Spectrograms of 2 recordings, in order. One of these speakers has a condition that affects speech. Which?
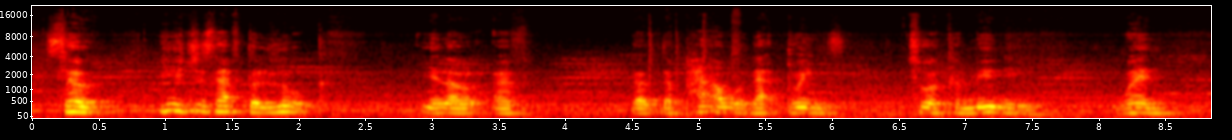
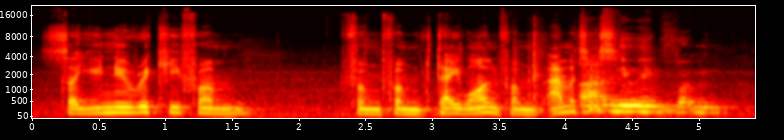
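The first: motor neurone disease; affects muscles and nervous system; rapid progression.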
